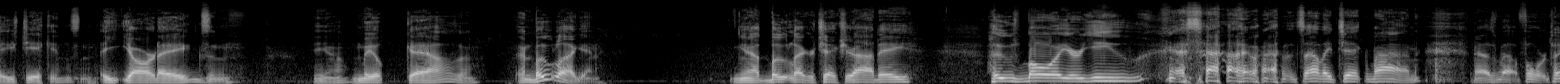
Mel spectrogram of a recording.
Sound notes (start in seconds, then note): 11.4 laughing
